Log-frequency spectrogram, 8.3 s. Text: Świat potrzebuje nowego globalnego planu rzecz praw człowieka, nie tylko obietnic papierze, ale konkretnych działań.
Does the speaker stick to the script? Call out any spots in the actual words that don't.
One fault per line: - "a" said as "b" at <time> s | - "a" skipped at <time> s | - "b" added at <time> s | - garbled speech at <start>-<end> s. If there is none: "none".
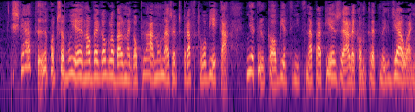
- "na" added at 3.2 s
- "na" added at 6.1 s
